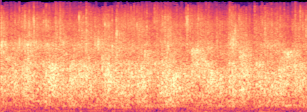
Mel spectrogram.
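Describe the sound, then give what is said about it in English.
An audience bursts into steady, sustained applause, many hands clapping together in a dense wash of sound that holds at an even loudness for the full three seconds, with no voices over it. “So everybody give them a round of applause for doing that.”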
